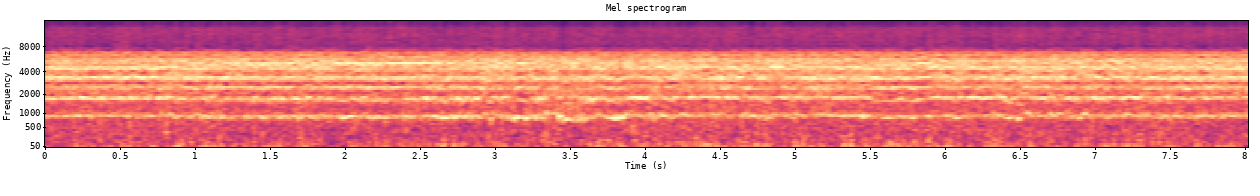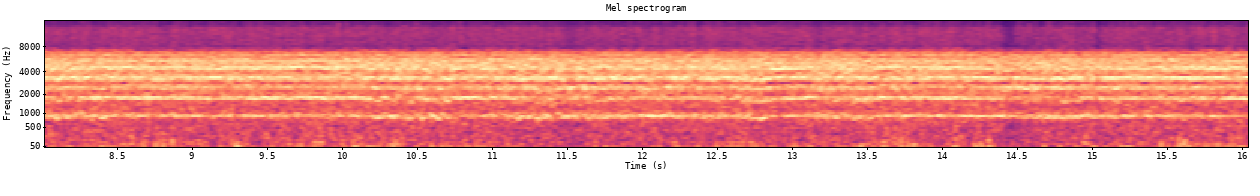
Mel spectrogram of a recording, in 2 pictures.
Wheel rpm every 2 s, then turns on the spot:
220, 210, 230, 230, 230, 230, 230, 230.
none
